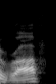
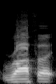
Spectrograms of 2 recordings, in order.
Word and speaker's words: Rafa: I call you Raf, which is weird because everybody calls you Raf, right? I don't know the right way to pronounce it. It's dawned on me like a week ago. Can you clear it up really quick? Sorry. All right, Rafa it is.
